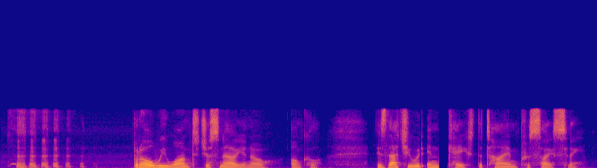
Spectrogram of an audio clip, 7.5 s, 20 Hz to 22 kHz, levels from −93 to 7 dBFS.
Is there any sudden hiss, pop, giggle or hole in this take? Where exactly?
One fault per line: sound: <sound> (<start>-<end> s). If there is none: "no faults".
sound: laugh (0.1-1.2 s)
sound: dropout (5.5-5.6 s)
